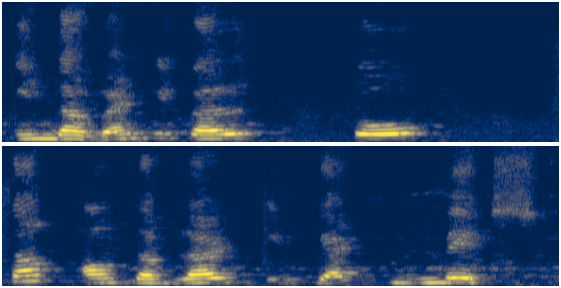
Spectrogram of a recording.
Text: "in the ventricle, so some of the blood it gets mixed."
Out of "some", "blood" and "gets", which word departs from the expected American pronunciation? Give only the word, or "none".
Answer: gets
